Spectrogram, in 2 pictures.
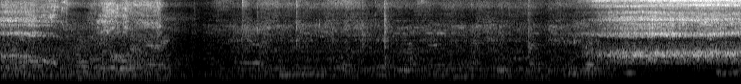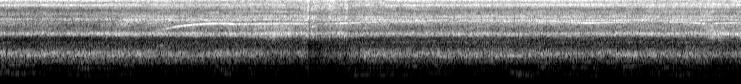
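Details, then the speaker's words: Steady high-pitched whine of a dental drill removing an old crown from a previously crowned tooth, before preparation for a CEREC crown. "So we're gonna, first thing we need to do is take that old crown off of that. So we're just gonna start doing that before we do anything else."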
